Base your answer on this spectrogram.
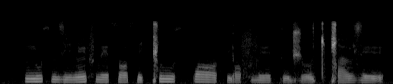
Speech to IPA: n̪ u θ n z i l ẽ f β e θ ɔ θ i ǁ uː θ p ɔː θ j ɔ f v ɪː k n d͡ʒ ʊː tʲ ǁ a ɭ z ɪ

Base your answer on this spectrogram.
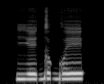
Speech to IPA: j e˧ ɡ ə˦ ɡʷ e˦

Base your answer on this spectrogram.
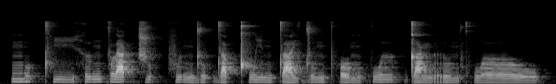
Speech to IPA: m u˦˥ ʔ tʰ iː˨˩ h ɯ˦˥ ŋ k l a˦˥ k̚ t͡ɕ u˨˩ k̚ f ɯ˨˩ ŋ d u˨˩ ʔ d a˨˩ p̚ kʰ w i˨˩ n t a˨˩ j d u˧ n pʰ o˩˦ m k w ɯː˥˩ k̚ d a˧ ŋ r u˧ n kʰ w ɤː˧ w

